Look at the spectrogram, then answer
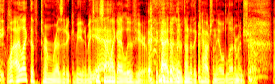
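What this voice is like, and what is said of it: American accent. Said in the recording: “your accent. You're American”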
